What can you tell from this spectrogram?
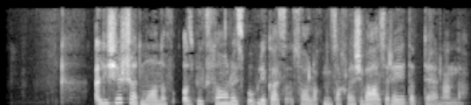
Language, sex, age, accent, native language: Uzbek, female, 18-24, Toshkent shahri, Uzbek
